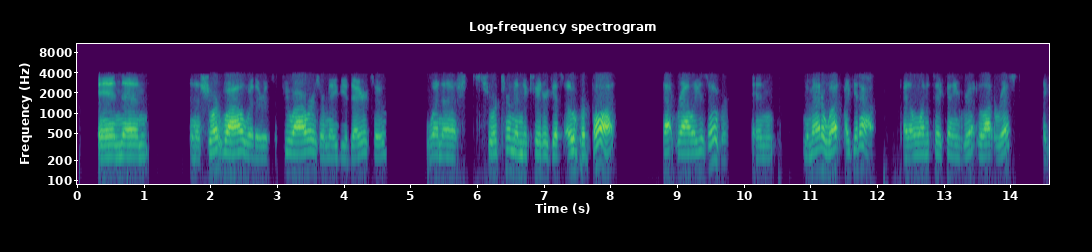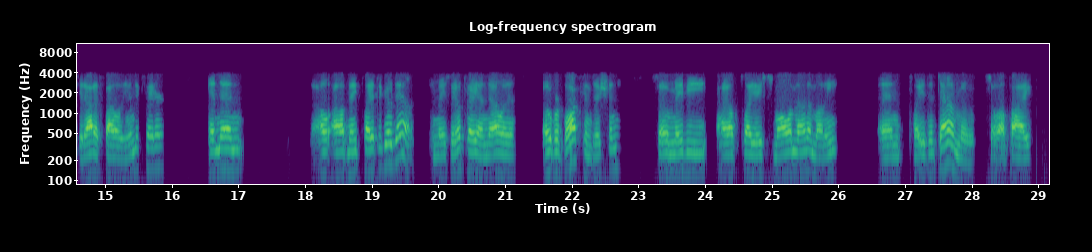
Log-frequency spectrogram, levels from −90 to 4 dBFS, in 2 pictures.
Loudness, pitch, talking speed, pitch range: -26 LUFS, 125 Hz, 190 wpm, 115-140 Hz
